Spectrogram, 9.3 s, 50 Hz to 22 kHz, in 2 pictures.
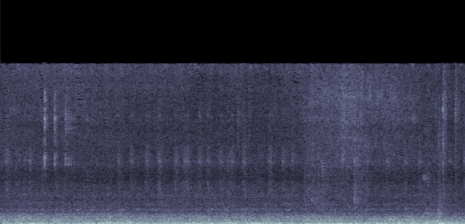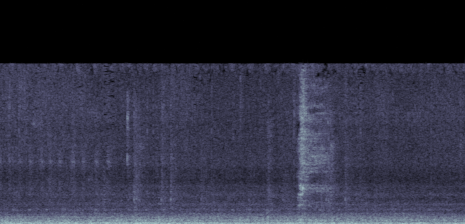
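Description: Sotetsu 10000 series electric train running steadily along the line, a continuous rumble of wheels and running gear heard from the front car, with an occasional sharp click.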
